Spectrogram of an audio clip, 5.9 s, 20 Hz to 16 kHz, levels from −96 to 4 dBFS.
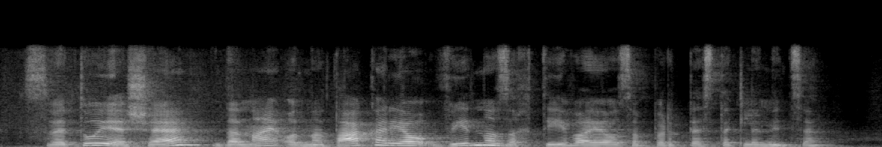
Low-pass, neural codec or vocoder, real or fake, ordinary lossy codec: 10.8 kHz; vocoder, 24 kHz, 100 mel bands, Vocos; fake; none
